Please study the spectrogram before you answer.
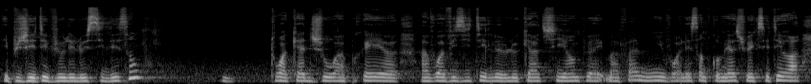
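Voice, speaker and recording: A Haitian woman in her thirties, interviewed as an author, speaks earnestly in her Haitian accent, pausing and hesitating often during her testimony. Her low-pitched, mellow voice keeps a level tone at a slightly fast pace, trailed by long reverb.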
